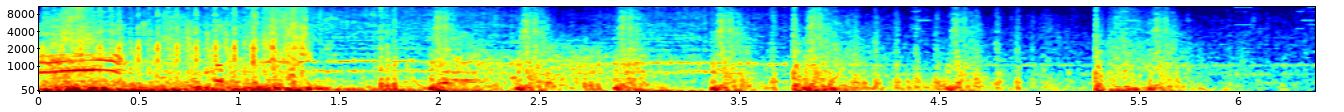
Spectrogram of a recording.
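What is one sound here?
Gunshots fire in quick bursts, then in scattered single shots.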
